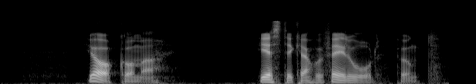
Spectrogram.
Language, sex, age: Swedish, male, 61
